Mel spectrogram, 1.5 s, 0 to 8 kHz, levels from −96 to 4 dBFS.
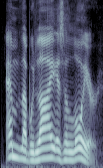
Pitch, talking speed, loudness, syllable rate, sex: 165 Hz, 195 wpm, -16 LUFS, 5.8 syllables/s, male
